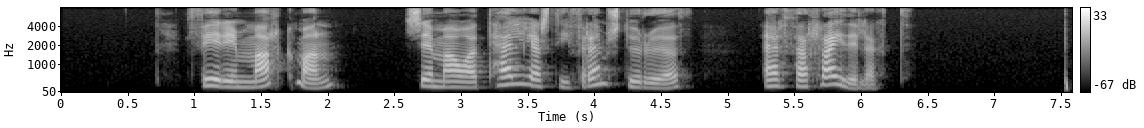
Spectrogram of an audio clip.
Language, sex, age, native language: Icelandic, female, 50-59, Icelandic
